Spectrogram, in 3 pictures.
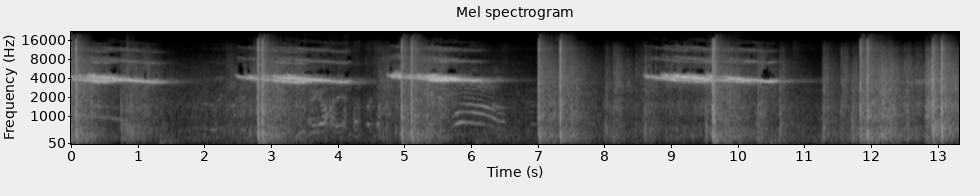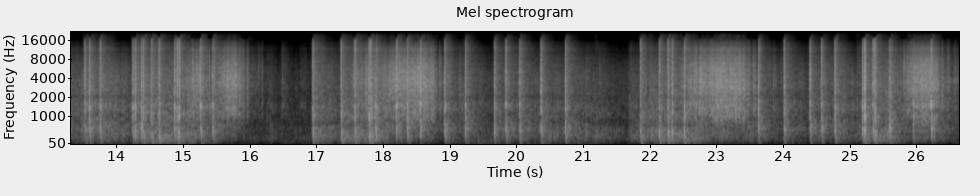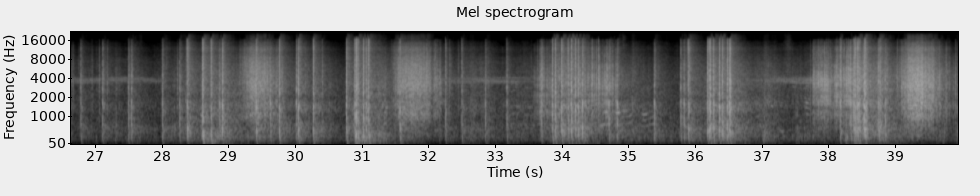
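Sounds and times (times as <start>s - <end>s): falling firework whistle: 0.0s - 1.8s, 2.4s - 7.0s, 8.5s - 13.6s, 24.5s - 30.2s, 30.9s - 35.0s, 36.1s - 39.9s
fireworks crackling and popping: 0.0s - 39.9s.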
